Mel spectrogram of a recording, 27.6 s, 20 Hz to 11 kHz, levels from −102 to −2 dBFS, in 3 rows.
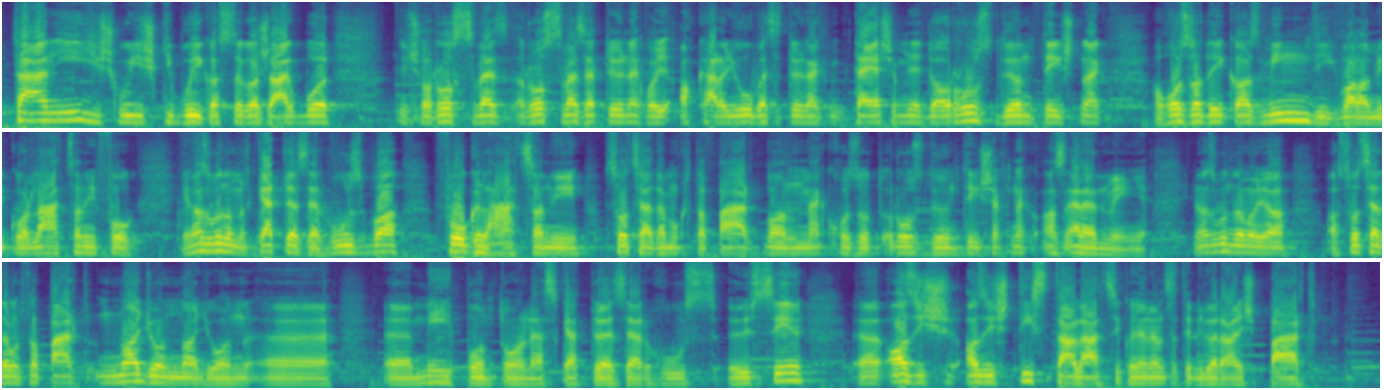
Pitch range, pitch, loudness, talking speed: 110-130 Hz, 120 Hz, -13 LUFS, 155 wpm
